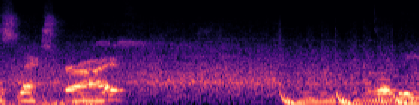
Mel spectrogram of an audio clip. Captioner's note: crowd Noises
